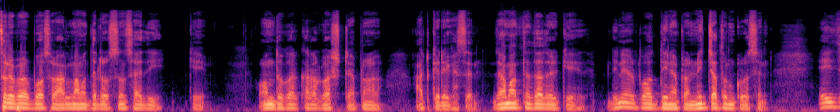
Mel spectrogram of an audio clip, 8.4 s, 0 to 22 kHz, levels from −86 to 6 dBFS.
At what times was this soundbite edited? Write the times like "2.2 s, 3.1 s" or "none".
none

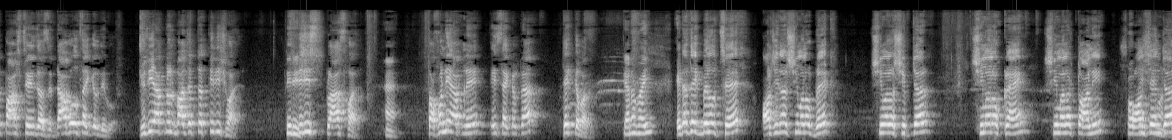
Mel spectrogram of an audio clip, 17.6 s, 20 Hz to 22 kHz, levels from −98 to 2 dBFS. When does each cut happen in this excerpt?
none

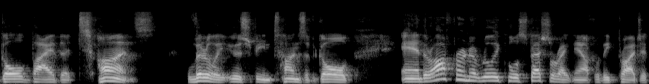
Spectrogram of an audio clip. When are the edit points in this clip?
3.7 s

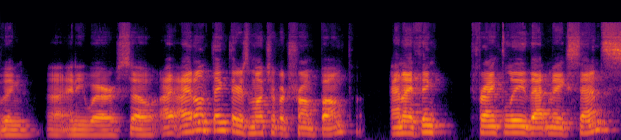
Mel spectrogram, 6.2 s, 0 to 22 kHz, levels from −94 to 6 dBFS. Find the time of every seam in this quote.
3.6 s

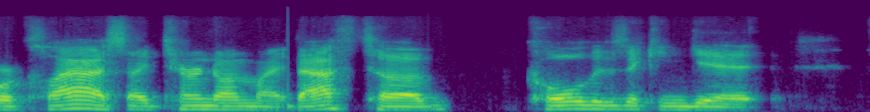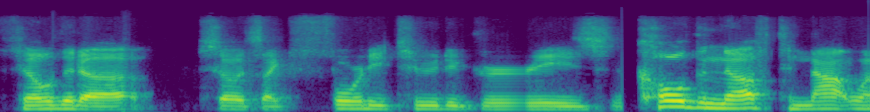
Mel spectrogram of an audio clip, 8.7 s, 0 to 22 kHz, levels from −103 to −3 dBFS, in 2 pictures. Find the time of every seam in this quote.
1.4 s, 7.4 s

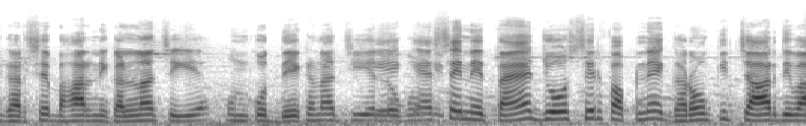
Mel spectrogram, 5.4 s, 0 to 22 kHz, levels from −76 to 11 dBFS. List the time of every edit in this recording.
2.8 s

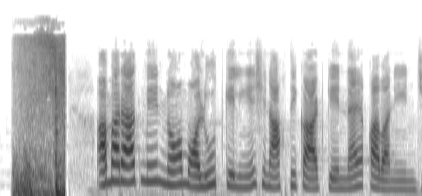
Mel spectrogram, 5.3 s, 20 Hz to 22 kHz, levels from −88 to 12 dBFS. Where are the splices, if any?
0.9 s

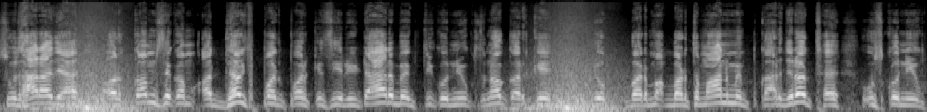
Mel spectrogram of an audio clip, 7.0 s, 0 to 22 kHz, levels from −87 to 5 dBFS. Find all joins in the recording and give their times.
none

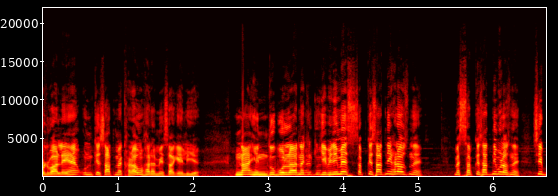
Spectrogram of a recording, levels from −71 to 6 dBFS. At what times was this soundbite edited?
none

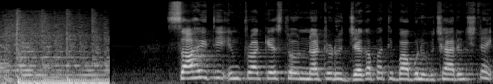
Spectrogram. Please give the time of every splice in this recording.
1.1 s

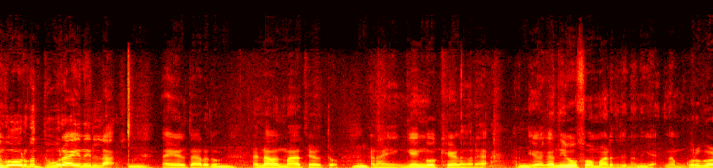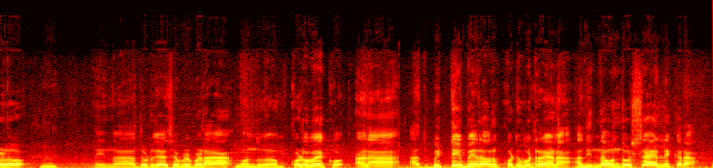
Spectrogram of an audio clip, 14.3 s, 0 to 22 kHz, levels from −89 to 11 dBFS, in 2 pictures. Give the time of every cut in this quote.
11.2 s

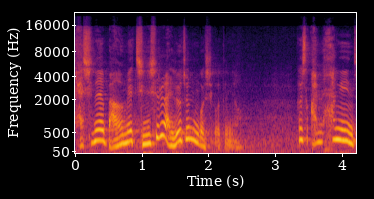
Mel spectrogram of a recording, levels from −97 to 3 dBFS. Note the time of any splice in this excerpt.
none

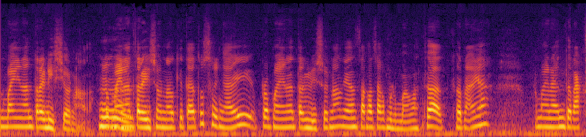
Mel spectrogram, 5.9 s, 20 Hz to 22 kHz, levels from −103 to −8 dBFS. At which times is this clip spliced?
none

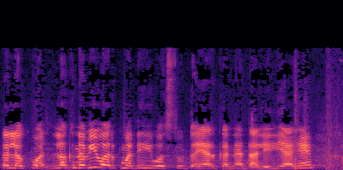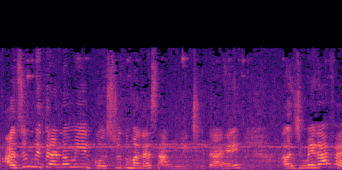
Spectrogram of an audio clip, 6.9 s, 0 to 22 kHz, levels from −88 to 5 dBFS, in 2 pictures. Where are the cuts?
3.3 s

